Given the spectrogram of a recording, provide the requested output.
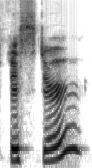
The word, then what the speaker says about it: Pfister: it right and you correct me so fister is that right all right okay good good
